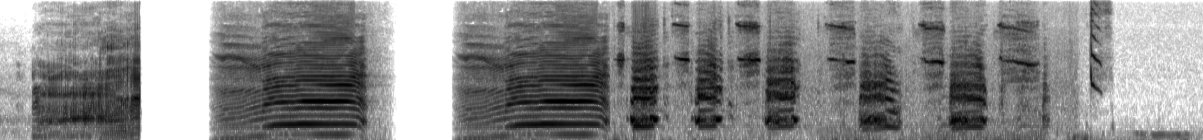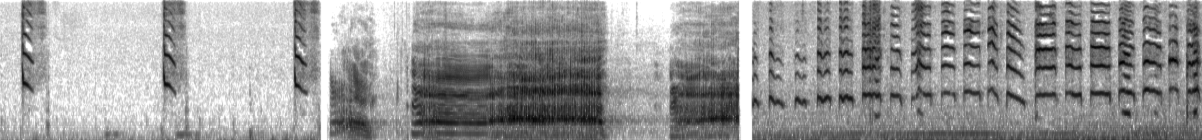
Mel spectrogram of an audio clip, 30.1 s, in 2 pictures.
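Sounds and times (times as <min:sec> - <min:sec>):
high falling chirps: 0:07.7 - 0:13.1.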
